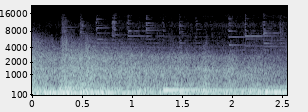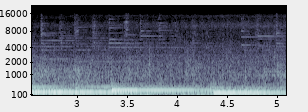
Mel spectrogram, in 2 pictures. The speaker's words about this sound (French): Alors là, nous avons la petite rincée. Et on, voilà. En fait, on a très peu de gouttes, nous. Oui, on est sous les arbres, là.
